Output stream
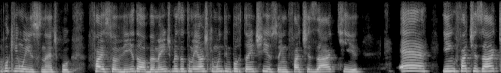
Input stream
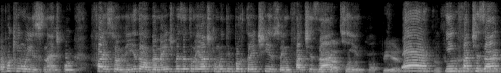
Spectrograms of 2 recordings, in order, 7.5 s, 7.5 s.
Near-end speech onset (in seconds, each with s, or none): 4.6 s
